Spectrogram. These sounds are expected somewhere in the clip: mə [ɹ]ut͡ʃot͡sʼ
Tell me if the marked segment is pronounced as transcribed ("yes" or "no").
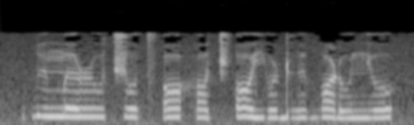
yes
